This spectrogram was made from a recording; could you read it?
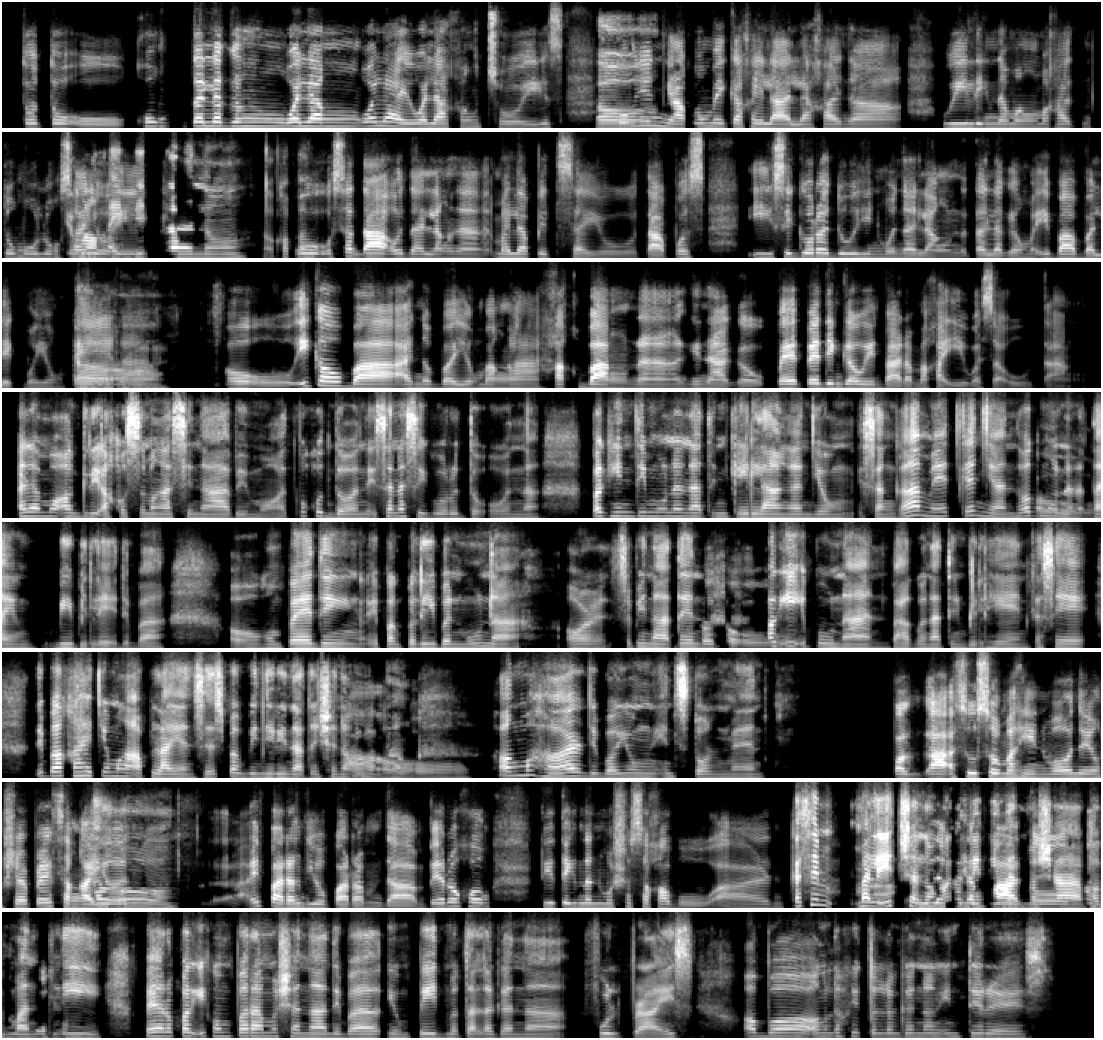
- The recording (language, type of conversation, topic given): Filipino, unstructured, Ano ang mga simpleng hakbang para makaiwas sa utang?
- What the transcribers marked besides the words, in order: other background noise; tapping; unintelligible speech; chuckle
